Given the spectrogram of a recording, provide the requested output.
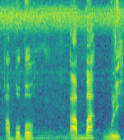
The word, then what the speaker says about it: Abobo Baoulé: La cérémonie de lancement officielle s'est tenue ce jeudi à Abobo Baoulé, déformation du nom d'origine du village. La prononciation c'est Abobo Abaoulé.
